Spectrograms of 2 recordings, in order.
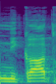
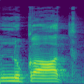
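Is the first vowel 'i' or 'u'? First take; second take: i; u. First: The first vowel is 'i'. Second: The first vowel is 'u'. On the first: The speaker calls it right. "बल्कि ये निकात होता है" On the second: The speaker calls it wrong. "नुकात दुरुस्त लफ्ज़ नहीं है"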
